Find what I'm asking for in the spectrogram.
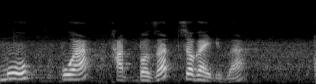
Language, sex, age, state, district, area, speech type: Assamese, female, 45-60, Assam, Nagaon, rural, read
